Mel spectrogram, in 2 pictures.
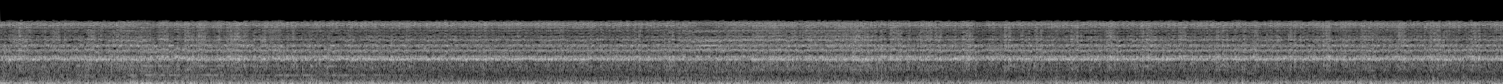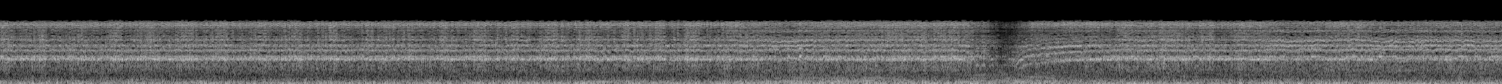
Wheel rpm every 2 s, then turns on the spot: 160, 160, 160, 160, 160, 160, 160, 160, 160, 160, 160, 160, 120, 160, 160.
none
